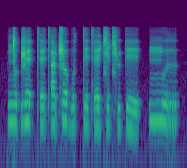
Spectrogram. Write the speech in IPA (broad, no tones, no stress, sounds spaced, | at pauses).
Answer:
ŋ͡ǀ ʊ ʔ ʐ ɛ ʔ tʼ ɛ tʼ a ʈ͡ʂ ʌ b o tː e tʼ ɛ t͡ɕ ɐ t͡ɕʰ ʉ k e | mː ʊ r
